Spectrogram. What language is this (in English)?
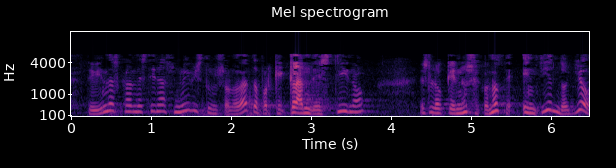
Spanish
